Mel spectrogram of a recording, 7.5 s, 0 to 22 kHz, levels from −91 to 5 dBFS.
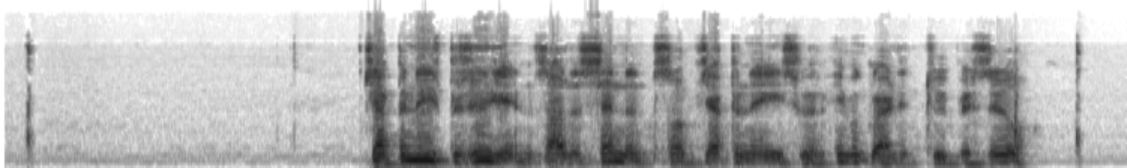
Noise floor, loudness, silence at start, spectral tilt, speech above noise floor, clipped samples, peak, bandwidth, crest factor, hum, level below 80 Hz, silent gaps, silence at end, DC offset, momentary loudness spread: -54 dBFS; -12 LUFS; 0.15 s; -3 dB/octave; 41 dB; under 0.1%; 0 dBFS; 16 kHz; 14 dB; none; -48 dBFS; none; 0.3 s; under 0.1%; 15 LU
